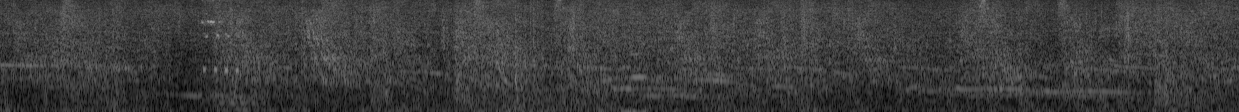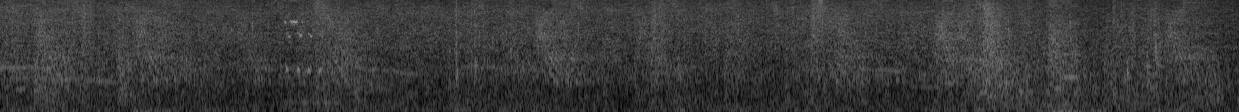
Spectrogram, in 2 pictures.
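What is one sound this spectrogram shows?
Weapons clash and hit in a dense, continuous game battle.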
